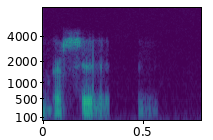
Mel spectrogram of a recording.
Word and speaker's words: Perseverance: que se llama Perseverance, lo pronuncian Perseverance.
